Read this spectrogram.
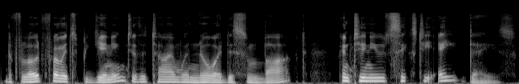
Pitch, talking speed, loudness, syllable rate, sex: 115 Hz, 175 wpm, -19 LUFS, 4.9 syllables/s, male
